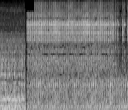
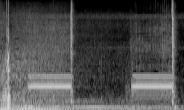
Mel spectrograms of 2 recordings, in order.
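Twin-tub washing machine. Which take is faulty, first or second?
second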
